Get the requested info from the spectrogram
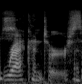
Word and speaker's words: Raconteurs: I like him with White Stripes and the Raconteurs. I don't know how to say it. – Raconteurs. – Okay. – I think that's it.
